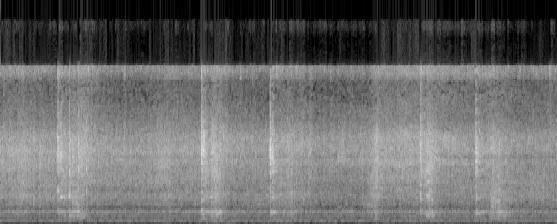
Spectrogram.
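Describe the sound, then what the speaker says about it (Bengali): Steamed jackfruit is stirred with spices in a pan, bringing a low steady sizzle and repeated scraping strokes of a spatula at a slow rhythm, close and fairly loud, with no one talking. "এখন কাঁঠালটা দিয়ে আমি সুন্দর করে নেড়ে চেড়ে মশলা একদম মিক্স করে নিচ্ছি কাঁঠালের সঙ্গে।"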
